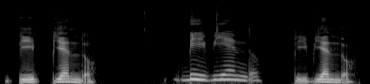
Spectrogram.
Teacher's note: the V sound, it's kind of halfway between our English B and V.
